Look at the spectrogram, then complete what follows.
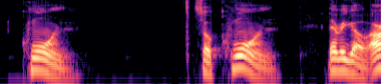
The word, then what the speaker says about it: Quorn: Corn. Like corn, but with a W after the K or the C, however you want to pronounce it.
